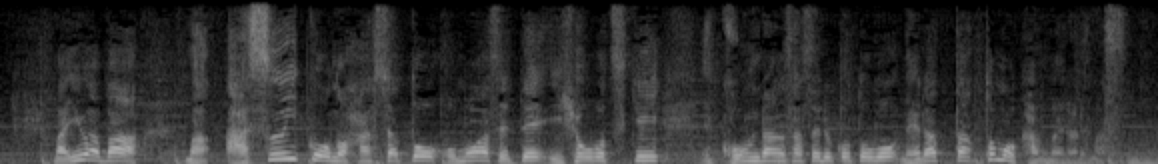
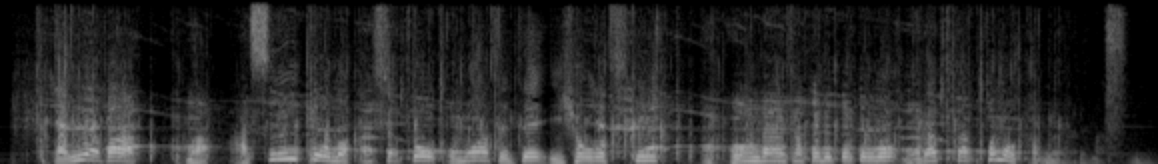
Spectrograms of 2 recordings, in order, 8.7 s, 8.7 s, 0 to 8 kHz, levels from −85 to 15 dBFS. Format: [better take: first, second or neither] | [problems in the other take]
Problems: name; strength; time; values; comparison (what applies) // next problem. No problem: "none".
first | noise reduction (neural mask model RNNoise)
